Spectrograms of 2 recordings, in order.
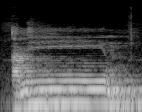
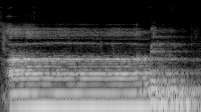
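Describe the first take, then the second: First: Only the second vowel is held long. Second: Only the first vowel is held long. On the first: "Ada juga yang baca a-nya pendek, min-nya panjang" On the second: "Ada yang membaca a-nya yang panjang"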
